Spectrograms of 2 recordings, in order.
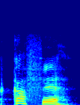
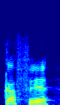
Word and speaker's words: café: Vamos à palavrinha café. A gente não fala caf e sim café.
